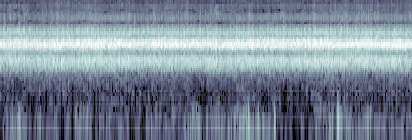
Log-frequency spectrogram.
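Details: Frog chorus in Tennessee, a singing group that stops when approached and resumes when left alone; a dense, continuous high trilling wall of sound with no breaks, faint low thumps beneath.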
